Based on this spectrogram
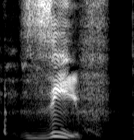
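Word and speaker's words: Zieff: We've got Howard Zeef directing today. – Hi, Howie. – Yeah, it is pronounced. Oh, there's even a pronunciation note. Thank you, Wikipedia. Zeef.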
